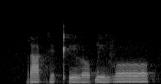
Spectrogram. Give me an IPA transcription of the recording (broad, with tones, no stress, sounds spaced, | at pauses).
ɾ a˨ k ɪ˨ kʼ ĩ˨ l o˨ ɓ ĩ˨ v oː˦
